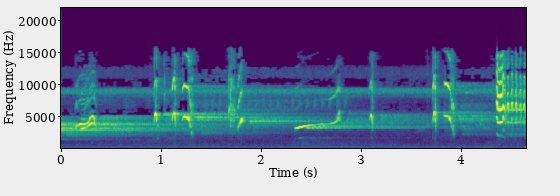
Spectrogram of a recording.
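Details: Oriental magpie-robin, an emotional bird with its tail spread, singing a full, filler-rich song played to provoke other magpie-robins. Here it gives sparse high chirps and a long, drawn-out whistle, with brief pauses between notes.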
